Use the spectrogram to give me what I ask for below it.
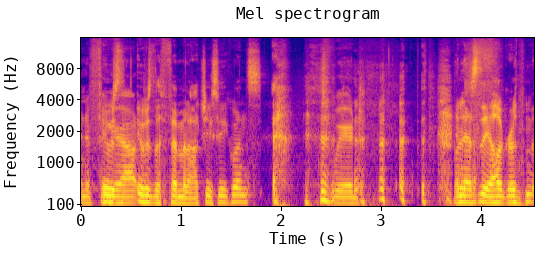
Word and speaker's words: Fibonacci: that up real quick how do you even spell that I'm probably saying it wrong to feminazi it's feminine no it's a but the the feminazi sequence sequence Feb anoche yeah Fibonacci Bonacci yeah the Fibonacci series of numbers in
